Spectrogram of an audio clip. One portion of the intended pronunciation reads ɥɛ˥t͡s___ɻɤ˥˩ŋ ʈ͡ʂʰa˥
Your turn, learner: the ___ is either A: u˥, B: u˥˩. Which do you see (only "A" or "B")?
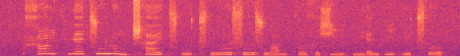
A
